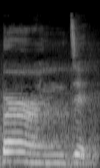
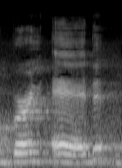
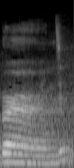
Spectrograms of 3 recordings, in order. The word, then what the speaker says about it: burned: Bien, tenemos burn, que es quemar, se escribe con ed, pero se pronuncia burned, no burned, burned.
